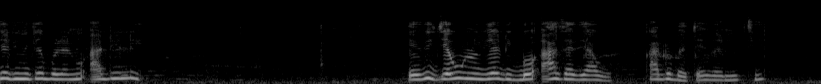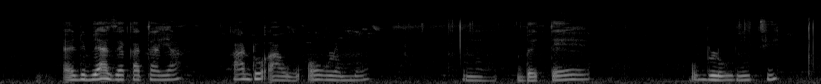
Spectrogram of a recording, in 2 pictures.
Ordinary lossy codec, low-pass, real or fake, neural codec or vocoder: Opus, 64 kbps; 14.4 kHz; real; none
